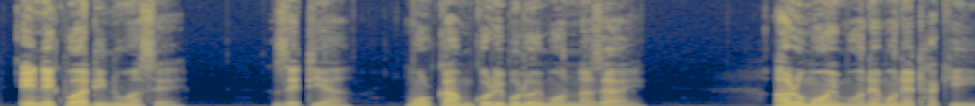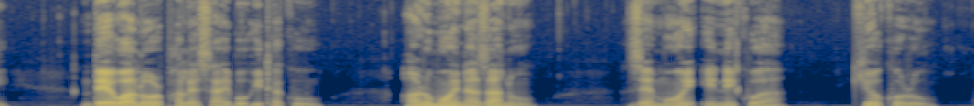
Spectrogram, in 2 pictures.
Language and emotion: Assamese, sad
